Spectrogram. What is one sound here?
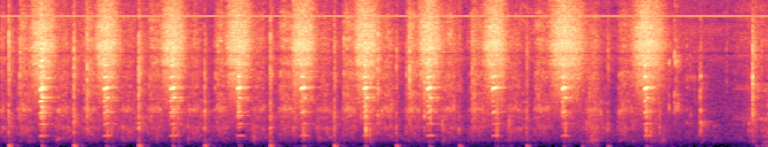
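A hand pump squeaks and puffs in quick, even strokes.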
